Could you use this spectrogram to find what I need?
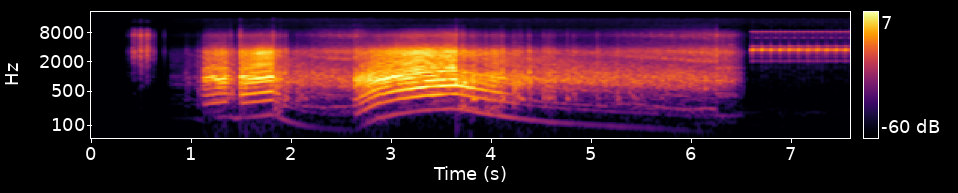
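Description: A sports car engine roars and revs up, then winds down.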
